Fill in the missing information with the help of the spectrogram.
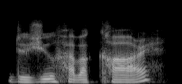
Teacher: al final ahora es en donde acentuamos o imprimimos mayor fuerza para este tipo de preguntas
